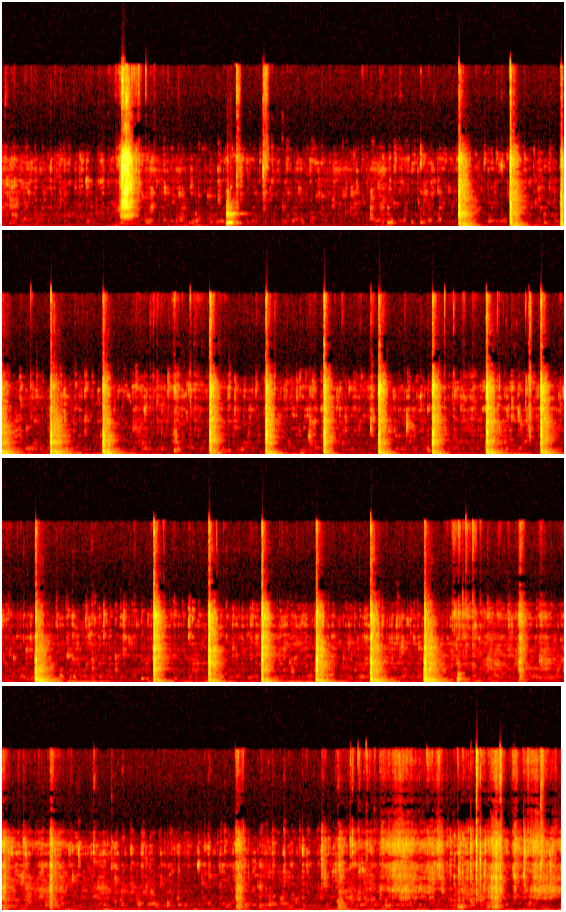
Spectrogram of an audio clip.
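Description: Rose-ringed parakeets bathing in a shallow steel basin of water, splashing in a long run of sharp splashes about one and a half a second, with a couple of short pauses. Near the end the splashes give way to a softer, steady rustle of water.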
